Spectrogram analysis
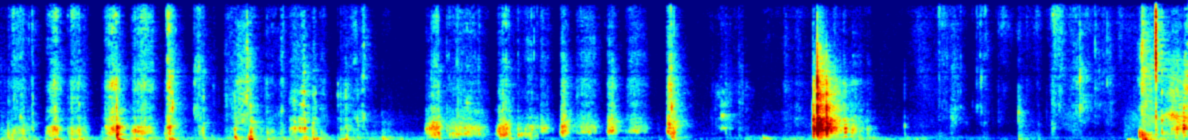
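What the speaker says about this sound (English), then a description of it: "I'm just going to trim around my edges" Scissors snip around paper edges in short, quiet bursts, irregular clusters of crisp cuts with pauses between, one louder snip partway through, close and alone without talk.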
